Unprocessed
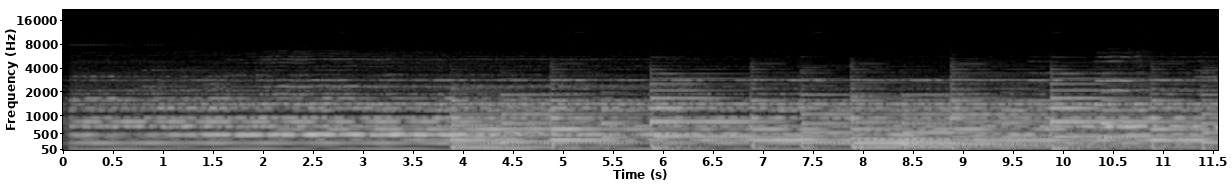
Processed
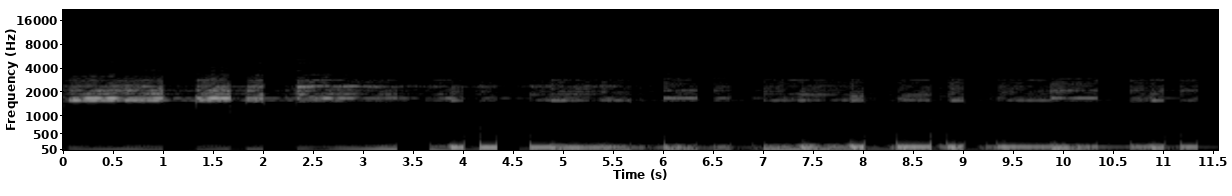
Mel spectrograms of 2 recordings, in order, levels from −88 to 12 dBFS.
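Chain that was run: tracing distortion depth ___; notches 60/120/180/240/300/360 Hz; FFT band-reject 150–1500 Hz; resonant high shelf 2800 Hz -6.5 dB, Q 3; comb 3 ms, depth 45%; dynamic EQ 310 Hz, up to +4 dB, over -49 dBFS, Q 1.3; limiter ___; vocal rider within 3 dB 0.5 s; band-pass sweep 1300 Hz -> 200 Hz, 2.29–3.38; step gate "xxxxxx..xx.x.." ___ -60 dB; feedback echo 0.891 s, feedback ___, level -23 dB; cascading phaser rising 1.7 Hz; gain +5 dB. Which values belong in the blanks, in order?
0.095 ms, -14 dBFS, 90 bpm, 34%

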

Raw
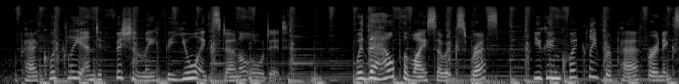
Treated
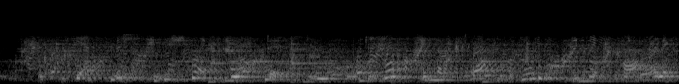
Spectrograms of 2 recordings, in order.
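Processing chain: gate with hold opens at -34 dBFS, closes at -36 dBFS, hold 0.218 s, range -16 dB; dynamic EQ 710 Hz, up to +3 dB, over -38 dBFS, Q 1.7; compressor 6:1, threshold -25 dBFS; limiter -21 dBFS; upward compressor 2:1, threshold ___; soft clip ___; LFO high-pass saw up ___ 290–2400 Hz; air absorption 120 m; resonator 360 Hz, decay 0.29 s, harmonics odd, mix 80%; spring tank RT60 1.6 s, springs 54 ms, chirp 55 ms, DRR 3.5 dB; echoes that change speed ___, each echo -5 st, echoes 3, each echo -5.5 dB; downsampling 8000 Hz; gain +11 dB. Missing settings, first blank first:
-37 dBFS, -35.5 dBFS, 2.6 Hz, 83 ms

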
